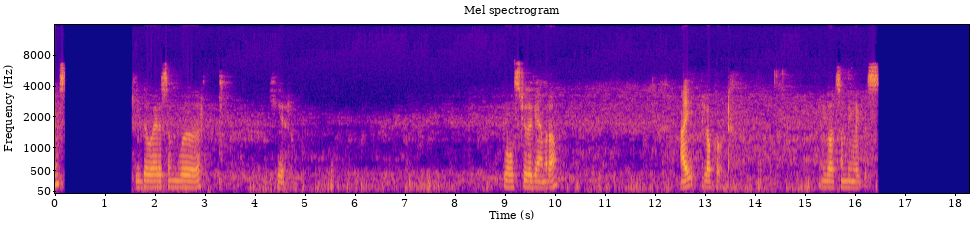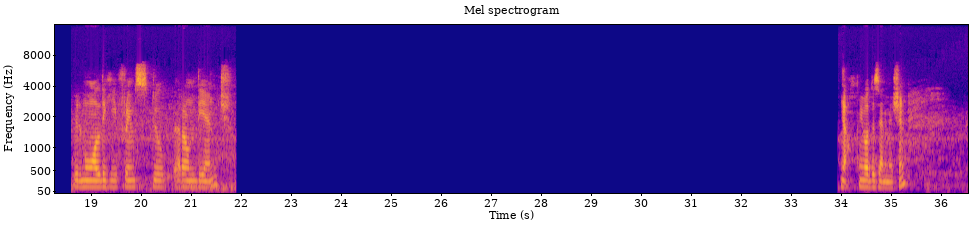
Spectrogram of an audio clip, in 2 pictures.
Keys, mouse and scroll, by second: 0.0 middle click, 0.4 scroll up 2, 0.7 shift+middle click, 1.1 scroll up 1, 3.3 middle click, 3.9 g, 5.2 middle click, 6.0 shift+middle click, 6.5 g, 7.6 middle click, 8.2 scroll up 2, 8.5 g, 11.0 middle click, 11.4-11.9 scroll up 3, 11.9 shift+middle click, 12.5 g, 15.0 i, 16.6 click, 16.9 space, 18.9 click, 20.2 space, 21.4 a, 21.9 g, 23.7 space, 26.2 space, 26.8 click, 27.9 Down, 28.3 middle click, 28.9 g, 31.7 i, 32.7 click, 32.8 space, 34.4 click, 35.9 space.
